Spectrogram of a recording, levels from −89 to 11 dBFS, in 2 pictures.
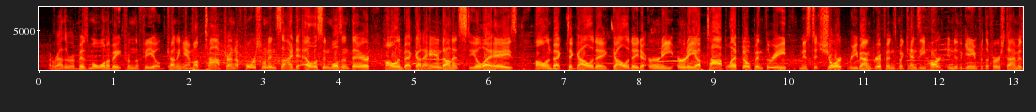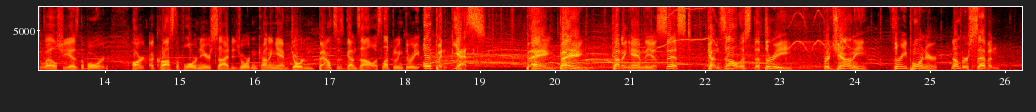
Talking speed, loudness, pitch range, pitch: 215 wpm, -21 LUFS, 135-165 Hz, 145 Hz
